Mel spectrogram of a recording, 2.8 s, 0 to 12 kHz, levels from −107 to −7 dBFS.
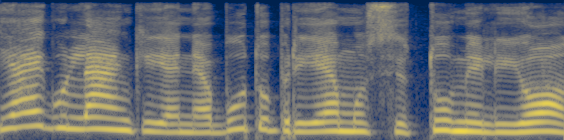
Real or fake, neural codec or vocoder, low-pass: real; none; 10.8 kHz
